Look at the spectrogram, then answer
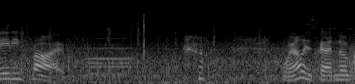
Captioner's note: laughs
